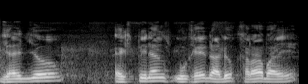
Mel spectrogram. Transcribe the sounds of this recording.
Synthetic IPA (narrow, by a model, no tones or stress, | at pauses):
d͡ʑɐ̃ɦɪ̃ɲd͡ʑo | ekspiːɾijənsmũːkʰeɗaːɖ̤ʱoxɐɾaːbaːɦeː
